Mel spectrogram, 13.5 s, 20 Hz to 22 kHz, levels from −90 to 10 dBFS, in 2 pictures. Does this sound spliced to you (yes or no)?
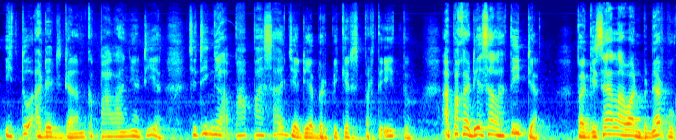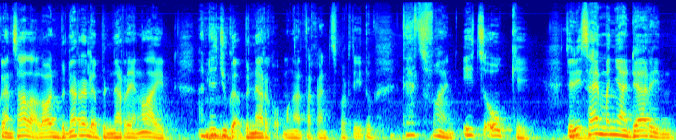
no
